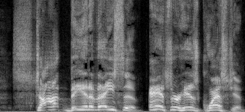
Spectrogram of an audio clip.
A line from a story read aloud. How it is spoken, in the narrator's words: this crazy old judge starts berating him and yelling at him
